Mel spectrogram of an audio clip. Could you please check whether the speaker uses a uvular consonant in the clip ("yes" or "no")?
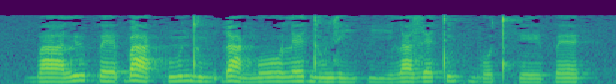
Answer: no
